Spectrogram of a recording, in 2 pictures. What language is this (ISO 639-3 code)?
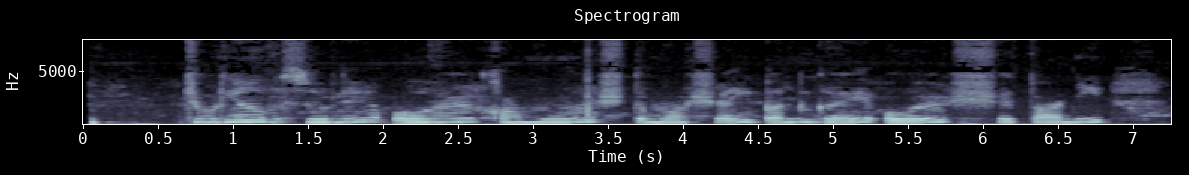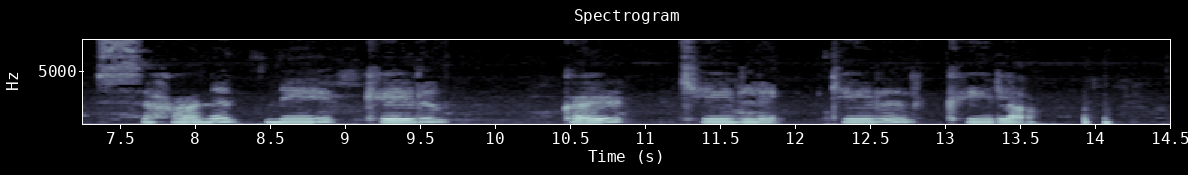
urd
